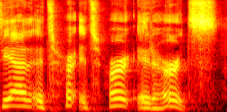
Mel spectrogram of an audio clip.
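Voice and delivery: usual speaking voice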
